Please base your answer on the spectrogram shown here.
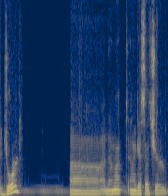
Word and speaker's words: Njord: You got Odin, Frigg, Thor, Freya, Sif, and Njord. I think the N is silent. So Jord, and I guess that's your scoring board.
